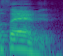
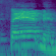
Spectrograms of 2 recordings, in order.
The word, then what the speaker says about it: salmon: You can't substitute this for salmon. And it's salmon, not salmon. Salmon. That ill is silent.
